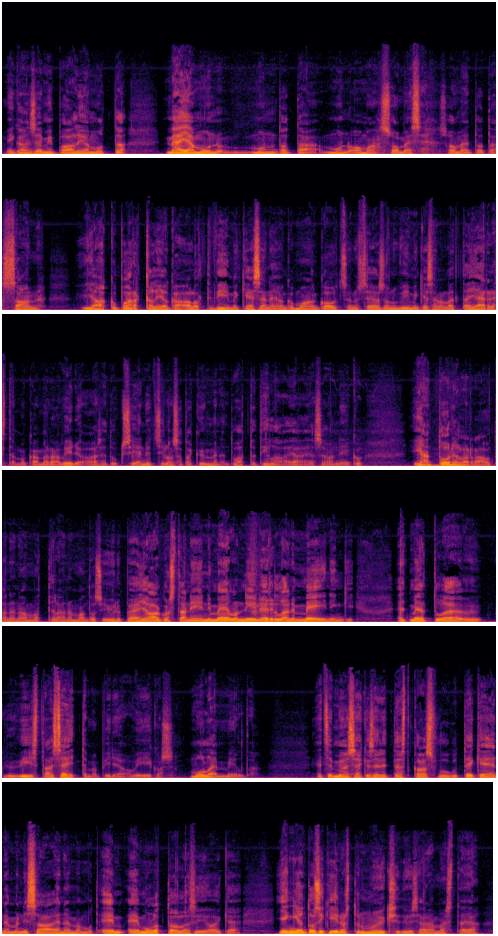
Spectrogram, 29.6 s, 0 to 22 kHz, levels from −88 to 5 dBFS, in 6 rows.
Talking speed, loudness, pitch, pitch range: 195 wpm, -24 LUFS, 120 Hz, 110-130 Hz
